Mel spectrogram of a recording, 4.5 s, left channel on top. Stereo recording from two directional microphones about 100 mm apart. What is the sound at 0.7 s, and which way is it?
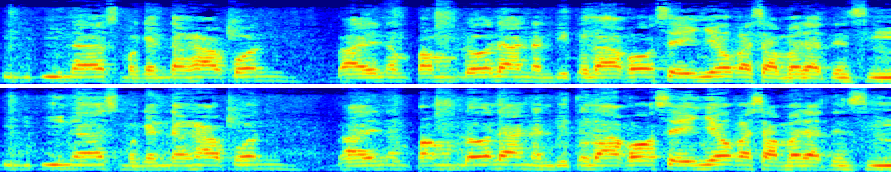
Speech, 20° left (ahead or behind).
